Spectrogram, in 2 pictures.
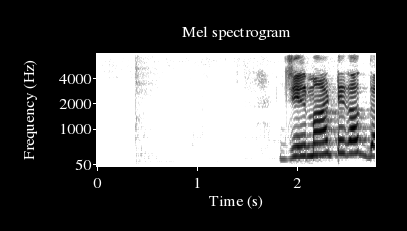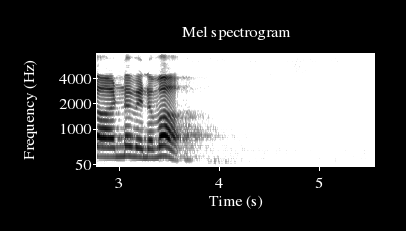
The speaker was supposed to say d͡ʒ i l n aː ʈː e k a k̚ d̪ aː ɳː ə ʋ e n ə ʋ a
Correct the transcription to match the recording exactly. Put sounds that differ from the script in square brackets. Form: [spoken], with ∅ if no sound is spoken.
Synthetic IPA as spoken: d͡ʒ i l [m] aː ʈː e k a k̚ d̪ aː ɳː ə ʋ e n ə ʋ a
